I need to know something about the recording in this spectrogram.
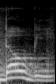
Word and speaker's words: Adobe: do we Cody do you know how to pronounce this yeah okay go ahead Adobe once again Adobe once again Adobe beautifulob okay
